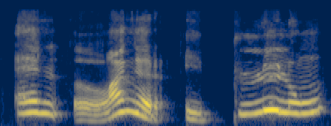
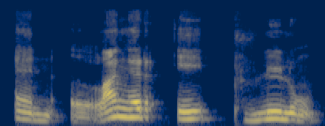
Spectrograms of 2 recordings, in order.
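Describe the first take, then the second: First: First take pitched higher, lively. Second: Said in the usual way. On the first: Shown as a demonstration. Teacher says the phrase to students, higher and brighter. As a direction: say it up brightly for the class to hear. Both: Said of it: "repeats the phrase for the class".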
